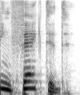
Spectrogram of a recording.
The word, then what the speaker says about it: infected: não posso ser infectada na pronúncia é quase que imperceptível esse t tá eu tô forçando um pouquinho para vocês perceberem que é o k mas quando a gente tá pronunciando algo a gente meio que quase não pronuncia esse t i drive bem levinho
